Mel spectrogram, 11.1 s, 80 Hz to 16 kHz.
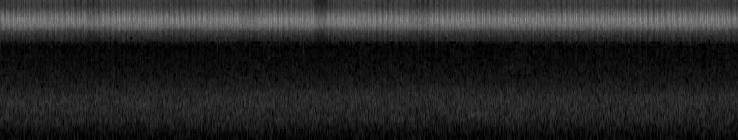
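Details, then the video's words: Crickets, males stridulating by rubbing one wing along the toothed vein of the other, form a dense, unbroken high-pitched shimmer with a steady trill and no gaps, and no other sounds are heard. "Most relaxing cricket sound for 8 hours"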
